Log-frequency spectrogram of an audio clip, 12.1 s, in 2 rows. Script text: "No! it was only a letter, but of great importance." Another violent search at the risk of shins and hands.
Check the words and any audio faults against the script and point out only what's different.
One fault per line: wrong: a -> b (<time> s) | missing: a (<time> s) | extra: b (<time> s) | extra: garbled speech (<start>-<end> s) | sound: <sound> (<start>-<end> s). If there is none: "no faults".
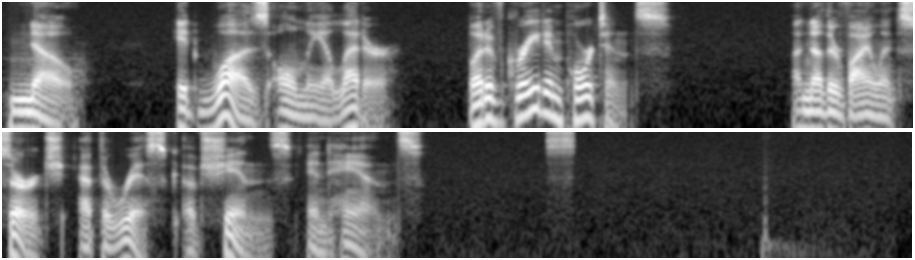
sound: laugh (9.7-9.9 s)
sound: thud (11.1-11.9 s)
